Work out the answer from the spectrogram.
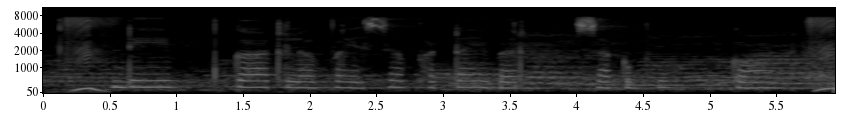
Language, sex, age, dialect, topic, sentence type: Chhattisgarhi, female, 25-30, Northern/Bhandar, banking, question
